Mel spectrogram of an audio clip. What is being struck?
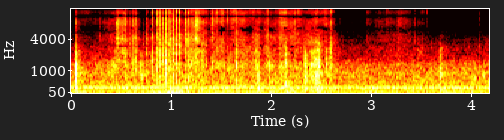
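Small book with thin paper pages.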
